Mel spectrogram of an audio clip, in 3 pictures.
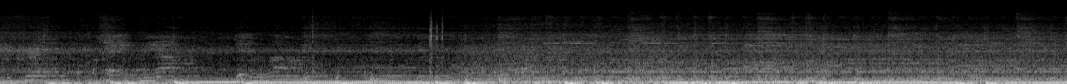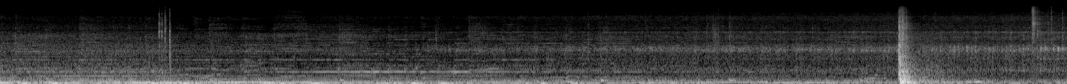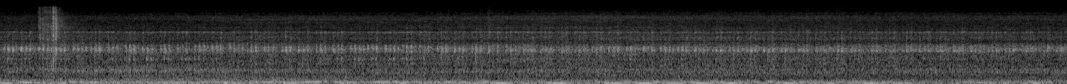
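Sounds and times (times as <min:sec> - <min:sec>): car engine idling: 0:00.0 - 0:32.0
car door slamming: 0:19.6 - 0:20.6.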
